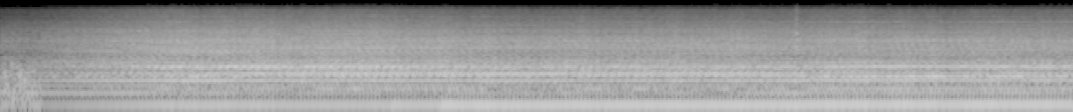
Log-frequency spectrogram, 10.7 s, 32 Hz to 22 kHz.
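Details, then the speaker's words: 2016 Subaru BRZ, 65k miles, just after a spark plug change: the engine starts and settles into a smooth, even idle at normal speed with no misses or ticking, and the fans are running because the AC is on. Normal idle. "sounds good there goes idling where it's supposed to be fans kicked on because i have the ac on sounds smooth sounds good"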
